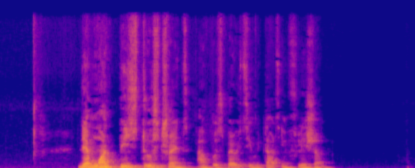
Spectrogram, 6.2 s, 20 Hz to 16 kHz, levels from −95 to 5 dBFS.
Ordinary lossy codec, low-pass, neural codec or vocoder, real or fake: AAC, 64 kbps; 14.4 kHz; vocoder, 48 kHz, 128 mel bands, Vocos; fake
